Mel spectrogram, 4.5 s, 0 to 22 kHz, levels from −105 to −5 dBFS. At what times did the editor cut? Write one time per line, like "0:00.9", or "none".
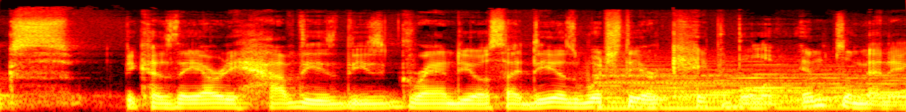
none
